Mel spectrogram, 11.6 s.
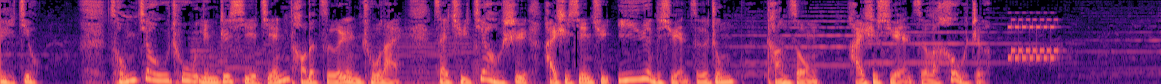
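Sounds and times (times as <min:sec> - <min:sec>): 
speech: 0:00.0 - 0:10.0
phone ringing with a bright electronic tone: 0:10.0 - 0:10.7.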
